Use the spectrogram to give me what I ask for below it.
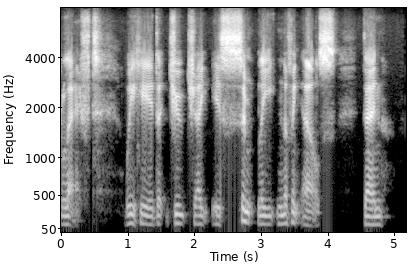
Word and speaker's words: juche: character represents a syllable so it's two syllables jew which roughly translates as master and che which means body or oneself so it means master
